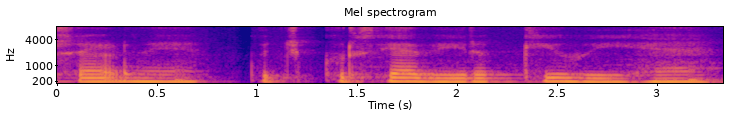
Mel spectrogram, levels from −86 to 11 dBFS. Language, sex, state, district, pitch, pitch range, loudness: Hindi, female, Uttar Pradesh, Saharanpur, 180 Hz, 175-190 Hz, -18 LUFS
